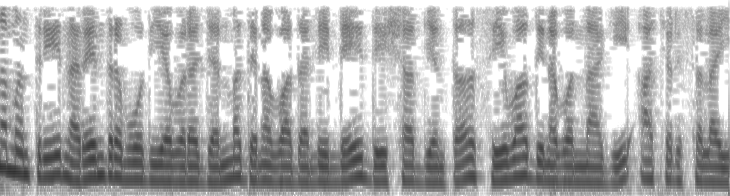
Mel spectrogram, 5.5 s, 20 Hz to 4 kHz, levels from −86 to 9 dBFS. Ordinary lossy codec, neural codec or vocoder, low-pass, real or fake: none; none; 3.6 kHz; real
